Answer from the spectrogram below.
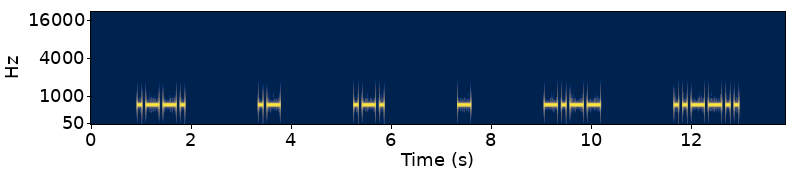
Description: Morse code, heard as a keyed tone, about 14 wpm, spaced as for 5 wpm, 700 Hz. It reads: PARTY?
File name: Morsekurs / Witze / Witz 10.Juli 2018, 25 F70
